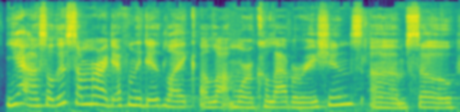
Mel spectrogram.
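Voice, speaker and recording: A woman's voice: mid-range voice, animated, fairly quick, faint music behind. A woman from Nigeria, a hip hop artist guest in an interview, talking in a chatty, enthusiastic way with lots of fillers. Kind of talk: casual interview talk.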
